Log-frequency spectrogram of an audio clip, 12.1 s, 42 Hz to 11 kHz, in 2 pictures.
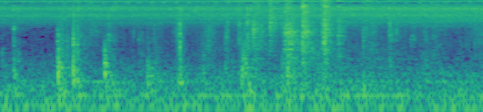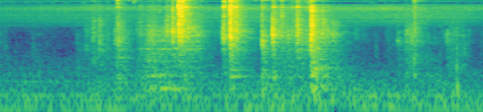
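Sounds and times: metal mesh gate rattling and clanking: 7.1 - 10.4.

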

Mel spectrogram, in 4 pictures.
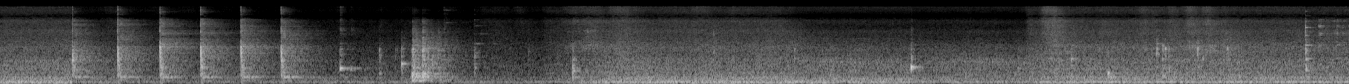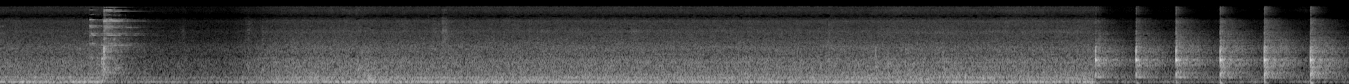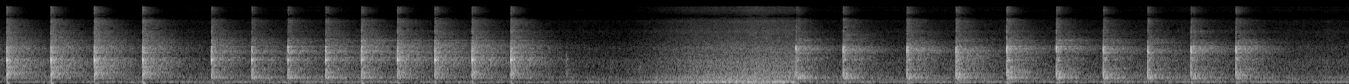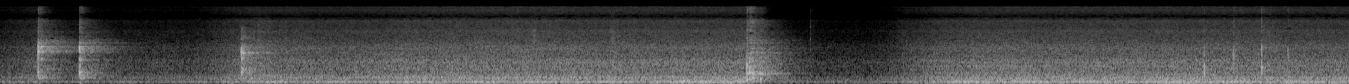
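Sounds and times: hammer striking metal: 0.7 - 5.0, 14.4 - 15.1.

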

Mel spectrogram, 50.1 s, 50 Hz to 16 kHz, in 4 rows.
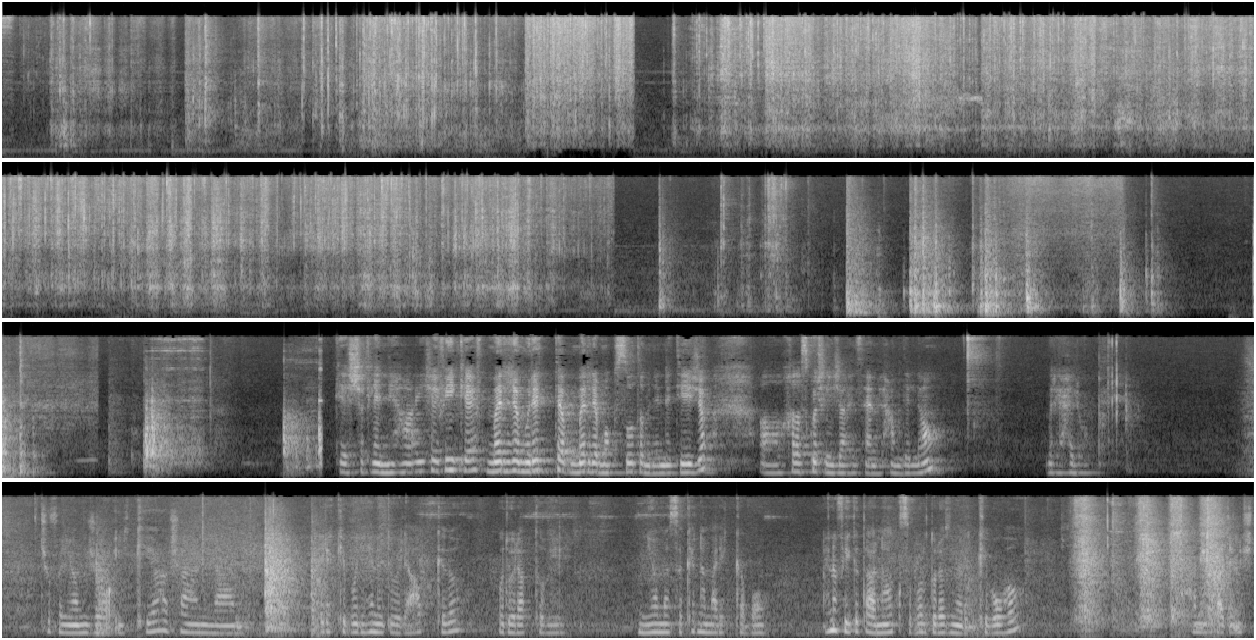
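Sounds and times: paper crinkling: 0.2 - 18.7
resin lumps rattling in plastic: 1.9 - 18.6.

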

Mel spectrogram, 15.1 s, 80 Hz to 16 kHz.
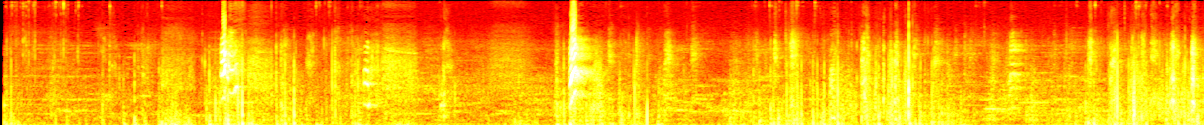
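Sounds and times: small dog yipping: 2.7 - 3.1, 7.1 - 7.6.

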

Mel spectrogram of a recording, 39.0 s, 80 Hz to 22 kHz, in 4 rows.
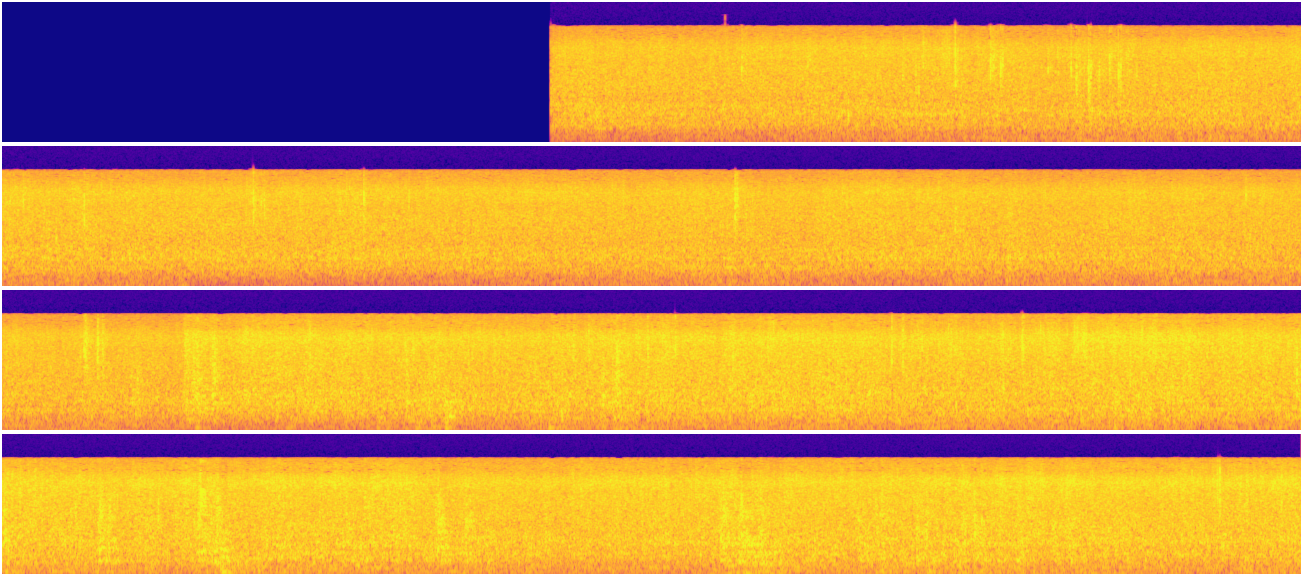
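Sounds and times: excavator engine hum: 4.2 - 38.9
fast-flowing floodwater rushing: 4.2 - 38.9.

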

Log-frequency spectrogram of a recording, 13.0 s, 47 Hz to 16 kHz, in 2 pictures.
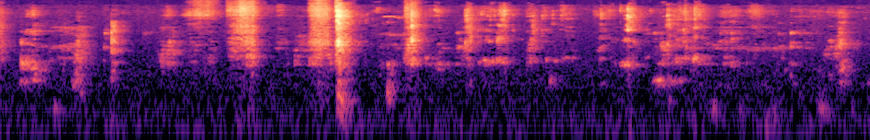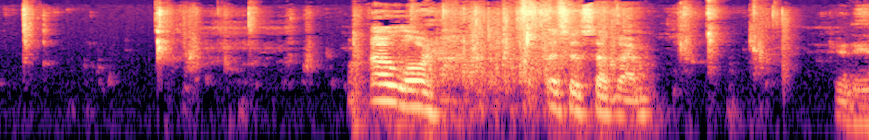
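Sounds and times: wet lip smacks and chewing: 2.3 - 7.0, 7.6 - 8.6, 11.5 - 12.5.

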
